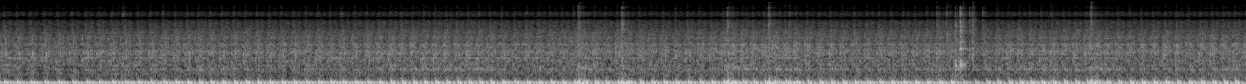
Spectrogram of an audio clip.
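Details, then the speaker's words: Yamaha XV 535 Virago V-twin, laid up about 10 years, just started: steady even low thump at fast idle, no misses or rattles; runs properly. "Ja, letzter Start versucht. Hat geklappt. Der Motor läuft, ich bin zufrieden."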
